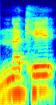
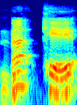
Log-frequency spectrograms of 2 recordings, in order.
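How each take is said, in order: First: The two words run together as one word. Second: The two words are said separately, with a break. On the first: Death should come through a nail. The speaker calls it wrong. "నఖే మే మృత్యు స్యాత్ అని పలికేడట" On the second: Death should not come in the sky. The speaker calls it right. "న ఖే అనడానికి బదులు"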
